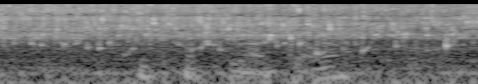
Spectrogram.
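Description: Water trickling steadily from a small pump-fed waterfall into a small garden pond.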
